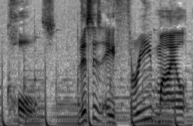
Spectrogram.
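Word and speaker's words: Cowles: of water number four cows mountain or correctly pronounced coals this is a three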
